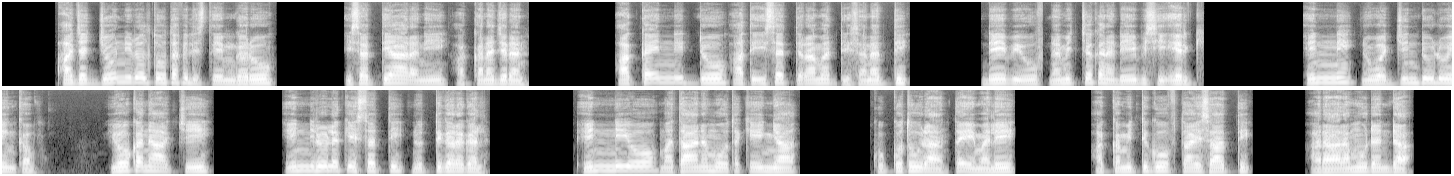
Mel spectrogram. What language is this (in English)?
Oromo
